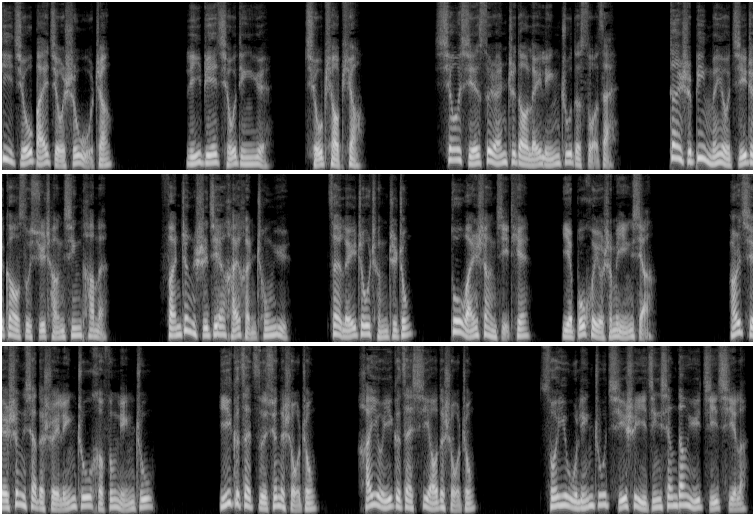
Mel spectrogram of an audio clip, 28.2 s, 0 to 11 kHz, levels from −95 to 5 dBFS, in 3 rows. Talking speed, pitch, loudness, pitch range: 240 characters per minute, 140 Hz, -21 LUFS, 115-160 Hz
